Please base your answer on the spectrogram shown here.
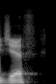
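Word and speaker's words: GIF: every week that's right i did say jiff because you know the father of jeff just passed and uh you know he actually told us how to say it so we have to follow what he said right uh but but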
